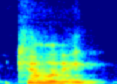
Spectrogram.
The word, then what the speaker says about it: Kilkenny: Kilkenny is how you say it.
